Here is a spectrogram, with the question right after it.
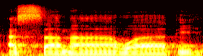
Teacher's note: Ah, lamnya seolah ya kita tidak baca. Tertulis tapi tidak terbaca. Ini idgham seperti itu ya. · ma wa dibaca panjang. Nah, panjangnya satu alif yaitu mad thbi'i. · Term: idgham syamsiyah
